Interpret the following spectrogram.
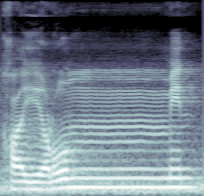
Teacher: Jadi mimnya ini apa? Memanjang, disertai dengan gunnah ya, yang jelas, yang panjang. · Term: idgham bi gunnah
